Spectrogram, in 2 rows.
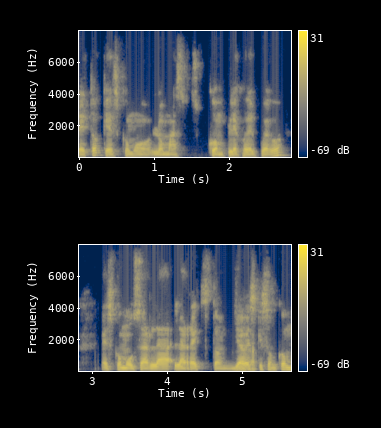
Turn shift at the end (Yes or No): No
